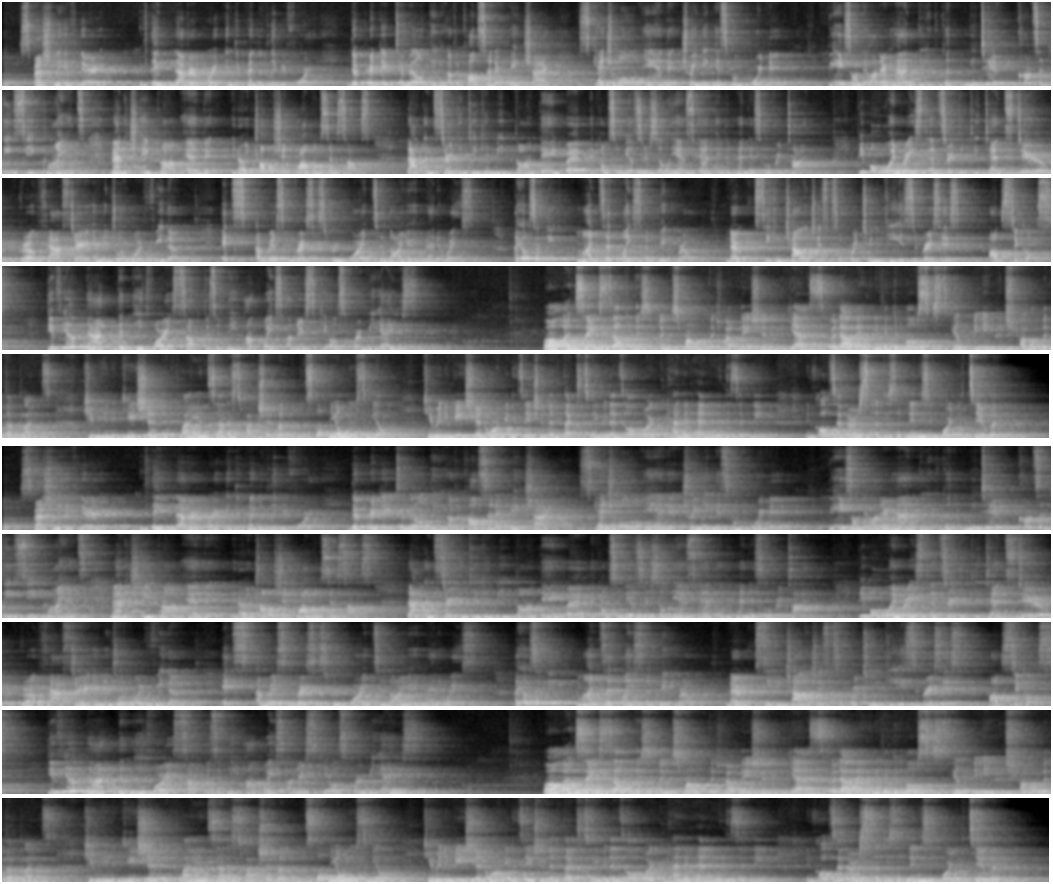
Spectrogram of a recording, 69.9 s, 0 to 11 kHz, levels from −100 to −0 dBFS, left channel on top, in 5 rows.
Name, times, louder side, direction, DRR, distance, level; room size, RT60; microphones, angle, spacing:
voice 1, 0.2-1.4 1.8-4.1 4.6-7.3 7.7-10.5 11.0-24.8 25.1-25.2 25.4-34.2 34.6-37.2 37.6-40.7 41.1-42.0 42.6-47.4, left 1 dB, 65° left, 1 dB, 1.1 m, -24 dB
voice 2, 49.2-56.5 56.7-61.1 61.6-66.4 66.7-69.3, left 1 dB, 25° left, -1 dB, 1.1 m, -22 dB
11.0 x 7.4 x 6.1 m, 2.6 s
head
